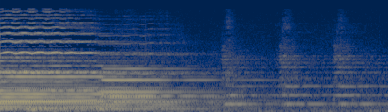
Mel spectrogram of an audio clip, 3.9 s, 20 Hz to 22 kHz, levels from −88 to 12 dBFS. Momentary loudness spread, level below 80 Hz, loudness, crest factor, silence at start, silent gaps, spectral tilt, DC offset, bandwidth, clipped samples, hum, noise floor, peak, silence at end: 25 LU; -54 dBFS; -22 LUFS; 18 dB; 0 s; none; -3 dB/octave; under 0.1%; 16 kHz; under 0.1%; none; -44 dBFS; -8 dBFS; 0 s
